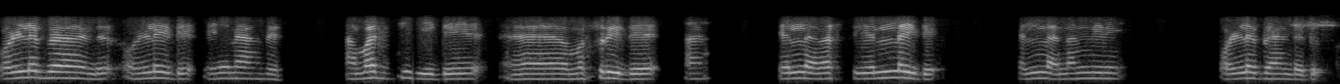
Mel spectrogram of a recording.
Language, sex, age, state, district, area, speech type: Kannada, female, 60+, Karnataka, Dakshina Kannada, rural, conversation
